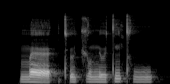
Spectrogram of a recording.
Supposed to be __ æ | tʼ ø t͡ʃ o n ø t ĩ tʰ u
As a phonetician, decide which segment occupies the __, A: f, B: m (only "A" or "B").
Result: B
